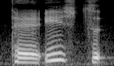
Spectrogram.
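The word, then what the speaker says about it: 提出: 여러분 제출 어떻게 읽었죠? 대이슈츠, 대슈츠라고 읽어주시면 되겠고요.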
